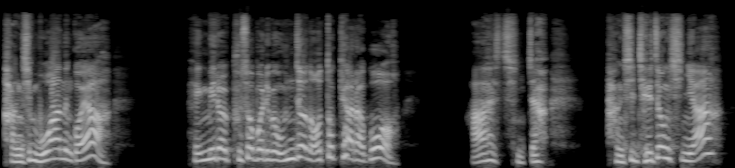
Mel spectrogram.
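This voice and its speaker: A woman's voice: medium pitch, animated, moderate pace, fairly bright tone, breathy edge, no room sound, clean studio sound. A woman voicing an evasive cheating husband who makes defensive, pleading excuses in a story drama.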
